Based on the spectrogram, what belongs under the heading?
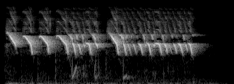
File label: cartoon bird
